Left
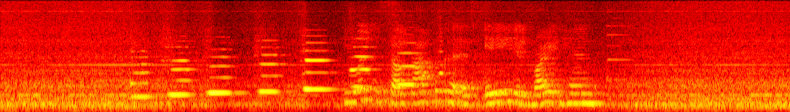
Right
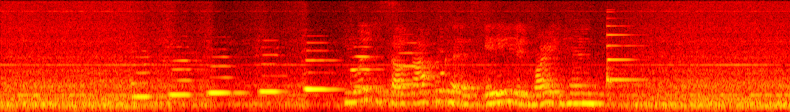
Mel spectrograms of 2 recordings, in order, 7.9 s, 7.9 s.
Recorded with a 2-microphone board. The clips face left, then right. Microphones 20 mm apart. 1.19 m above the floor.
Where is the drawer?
No drawer in this recording.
